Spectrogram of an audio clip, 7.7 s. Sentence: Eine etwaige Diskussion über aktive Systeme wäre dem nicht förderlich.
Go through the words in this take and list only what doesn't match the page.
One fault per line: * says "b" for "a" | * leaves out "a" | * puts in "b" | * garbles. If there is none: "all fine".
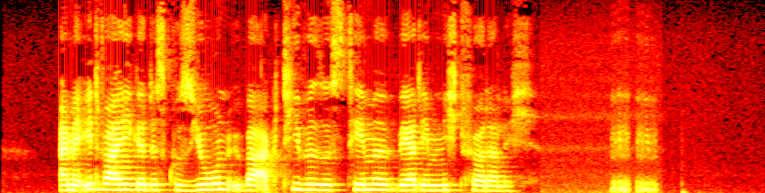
all fine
